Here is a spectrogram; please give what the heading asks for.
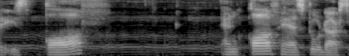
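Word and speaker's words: قاف: Off cough and cough has thick sound, heavy sound. If you raise your tongue toward pallet, you can make your sound heavy and thick.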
